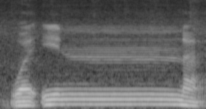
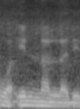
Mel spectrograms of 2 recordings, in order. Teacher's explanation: Ini ada bacaan gunnah, cara membacanya menahan bunyi suara n-nya atau bunyi suara nun-nya sepanjang 2 harokat. Wa inna baru dilepas ya.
